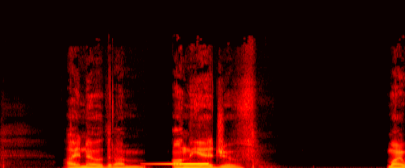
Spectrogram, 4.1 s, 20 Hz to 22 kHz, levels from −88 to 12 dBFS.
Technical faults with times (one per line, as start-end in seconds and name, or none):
1.40-2.11 loudspeaker feedback squeal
